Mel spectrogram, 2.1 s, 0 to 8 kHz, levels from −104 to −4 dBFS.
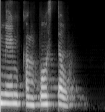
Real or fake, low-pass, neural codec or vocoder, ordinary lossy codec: fake; none; codec, 16 kHz, 2 kbps, X-Codec, HuBERT features, trained on general audio; none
